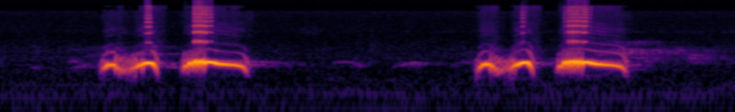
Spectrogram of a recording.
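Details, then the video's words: Spotted dove cooing, offered as a recording to get non-cooing birds to call: two low phrases about two seconds apart, each a quick double-humped note followed by a longer slurred, slightly falling coo, on a silent background. "tiếng cu thúc gù hay"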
